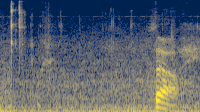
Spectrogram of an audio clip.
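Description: A few quick, light metallic clinks of hand tools, a wrench and socket knocking together, over a steady low background rumble.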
